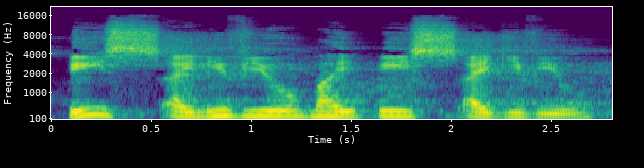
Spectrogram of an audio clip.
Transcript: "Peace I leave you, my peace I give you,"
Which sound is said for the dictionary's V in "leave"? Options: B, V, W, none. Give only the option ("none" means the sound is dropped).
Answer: V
